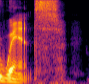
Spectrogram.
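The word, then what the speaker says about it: Wantz: Because the Angels and Phil Nevin, replacement for Joe Maddon, he started Andrew Wance, rhymes with pants.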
